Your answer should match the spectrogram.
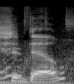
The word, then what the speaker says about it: Shidel: But it's pronounced Shidel. If you ever call me Shidel, I will run my hand through your fucking face.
